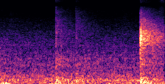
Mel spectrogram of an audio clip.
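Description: Chalk writing on a chalkboard: a couple of short, sharp strokes of the chalk against the board, one near the middle and one near the end.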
